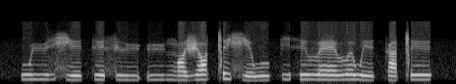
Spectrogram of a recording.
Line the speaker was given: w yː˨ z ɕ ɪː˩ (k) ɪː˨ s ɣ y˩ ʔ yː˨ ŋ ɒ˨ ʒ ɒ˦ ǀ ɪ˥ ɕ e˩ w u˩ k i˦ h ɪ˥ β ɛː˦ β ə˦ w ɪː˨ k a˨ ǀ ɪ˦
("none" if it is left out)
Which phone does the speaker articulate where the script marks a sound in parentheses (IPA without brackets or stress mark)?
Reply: k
